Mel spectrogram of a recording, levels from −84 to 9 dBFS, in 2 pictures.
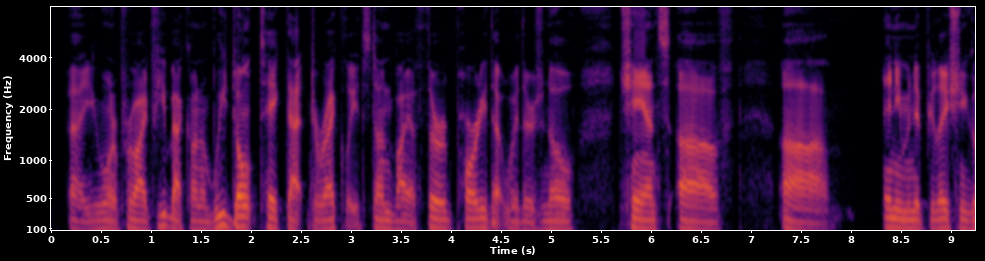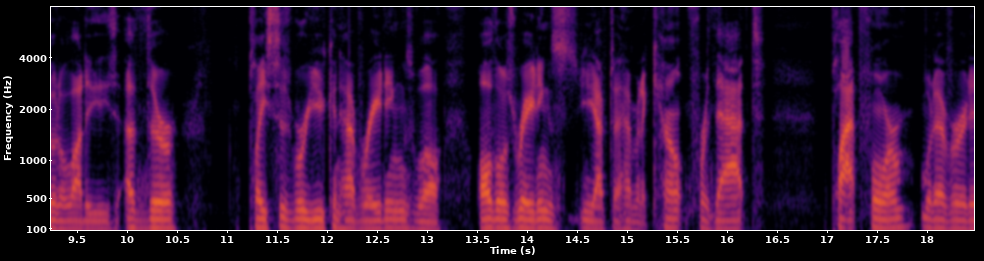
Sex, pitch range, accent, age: male, 100-115 Hz, American, 30-49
